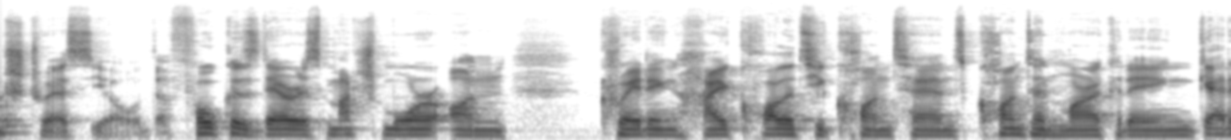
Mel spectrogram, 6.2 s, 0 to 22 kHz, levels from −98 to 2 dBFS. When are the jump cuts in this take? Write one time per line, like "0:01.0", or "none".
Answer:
none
